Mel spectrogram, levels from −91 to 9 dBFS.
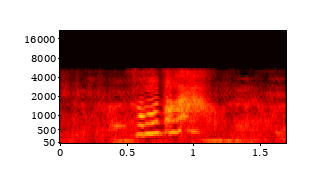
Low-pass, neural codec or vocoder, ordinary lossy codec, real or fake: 5.4 kHz; codec, 16 kHz, 1 kbps, FreqCodec, smaller model; none; fake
